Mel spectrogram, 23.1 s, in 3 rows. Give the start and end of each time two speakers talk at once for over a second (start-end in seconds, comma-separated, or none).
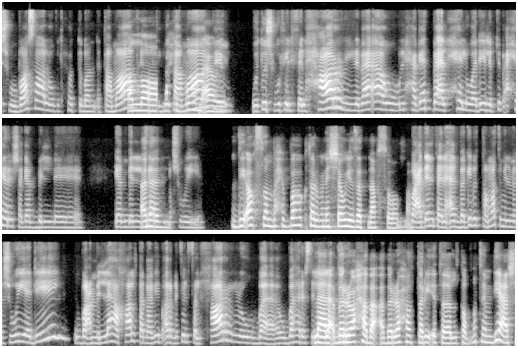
1.9-3.4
